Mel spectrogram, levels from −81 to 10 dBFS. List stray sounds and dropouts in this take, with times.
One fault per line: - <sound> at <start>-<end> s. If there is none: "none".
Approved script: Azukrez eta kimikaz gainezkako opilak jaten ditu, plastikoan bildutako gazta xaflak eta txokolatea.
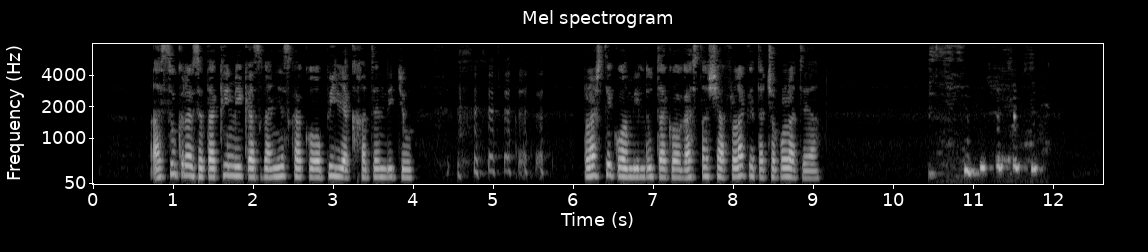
- laugh at 4.3-5.8 s
- laugh at 10.4-12.0 s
